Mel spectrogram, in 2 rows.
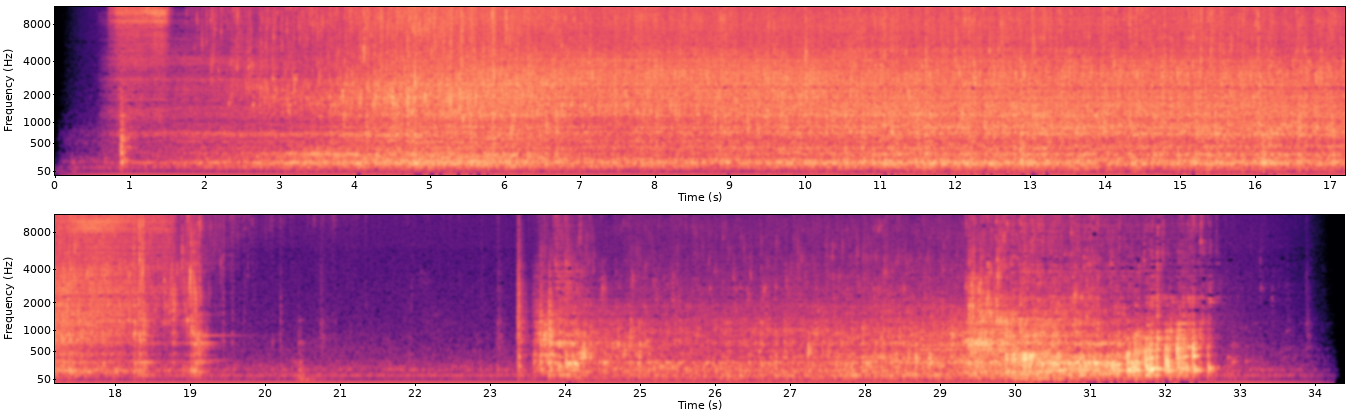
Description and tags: Filling and Emptying Kitchen Sink (metal)
Recorded using Zoom H4N Stereo internal mics with 115hz cut. Tap was turned on and of and then the plug removed from the sink which was a metal kitchen model.
Normalized to 0db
